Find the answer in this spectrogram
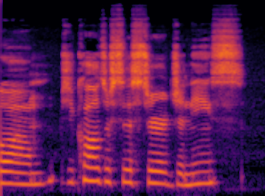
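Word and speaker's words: Junice: she calls her sister janiece they say janiece but it's it's spelled j-u-n-i-c-e so i would think it would be junies but they're saying janice anyways um she called says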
